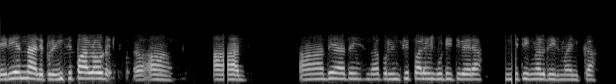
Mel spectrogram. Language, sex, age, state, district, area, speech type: Malayalam, female, 18-30, Kerala, Kannur, rural, conversation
